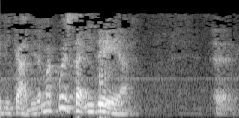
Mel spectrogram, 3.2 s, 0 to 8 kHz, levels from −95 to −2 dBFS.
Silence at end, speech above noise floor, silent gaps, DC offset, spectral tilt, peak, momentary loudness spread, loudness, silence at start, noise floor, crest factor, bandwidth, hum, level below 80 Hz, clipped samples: 0.05 s; 32 dB; none; under 0.1%; -11.5 dB/octave; 0 dBFS; 17 LU; -12 LUFS; 0 s; -45 dBFS; 14 dB; 5.8 kHz; none; -50 dBFS; under 0.1%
